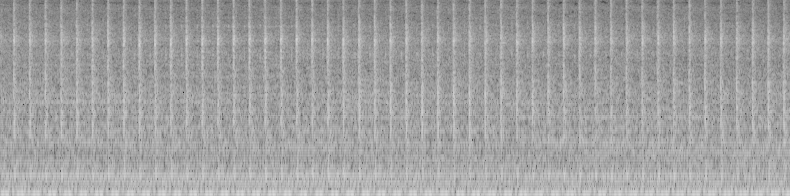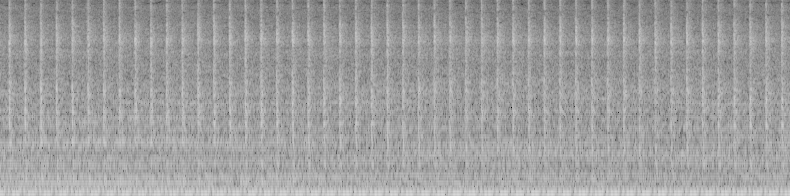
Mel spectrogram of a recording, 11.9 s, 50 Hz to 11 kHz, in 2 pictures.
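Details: 2008 Subaru STI idling: sharp steady metallic rod knock from a spun bearing; engine rebuild needed.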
